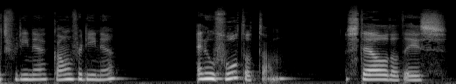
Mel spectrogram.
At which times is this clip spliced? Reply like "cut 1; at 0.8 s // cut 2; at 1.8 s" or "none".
none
